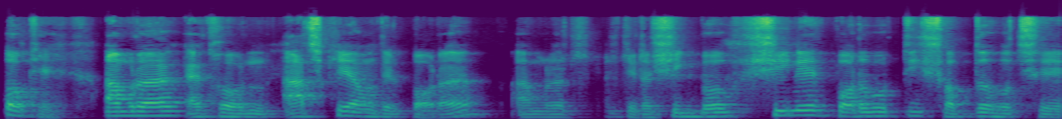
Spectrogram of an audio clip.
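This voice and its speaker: A Quran recitation teacher with a medium-pitched voice teaches Arabic letter pronunciation in an online lesson. He speaks slowly and deliberately, repeating each sound for his learners.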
